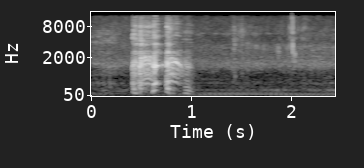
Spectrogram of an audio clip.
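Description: A man coughing once, a loud half-second cough starting about half a second in.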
